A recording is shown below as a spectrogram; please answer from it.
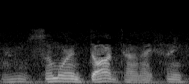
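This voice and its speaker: An actor playing a frightened twenty-year-old burglary suspect in a 1940s radio drama, pleading, evasive and stammering. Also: male voice, mid-range voice, fairly quick, lightly acted. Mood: nervous confessing. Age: young adult. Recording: noisy, muffled 1940s radio recording.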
